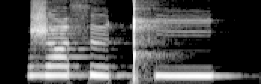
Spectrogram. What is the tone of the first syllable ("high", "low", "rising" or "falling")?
high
